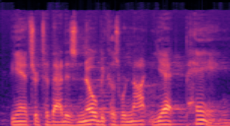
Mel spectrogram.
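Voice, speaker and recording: A man's dark, mellow voice, fairly low in pitch, with fairly even intonation and audible room echo. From Pennsylvania. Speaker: state legislator. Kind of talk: town hall Q&A answer. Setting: town hall meeting.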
